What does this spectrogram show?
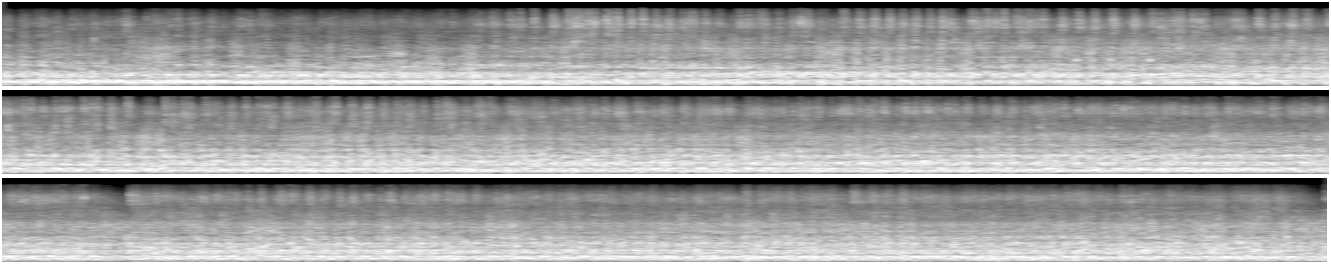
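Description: Race car engines idling under indistinct crowd chatter, a steady loud din.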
